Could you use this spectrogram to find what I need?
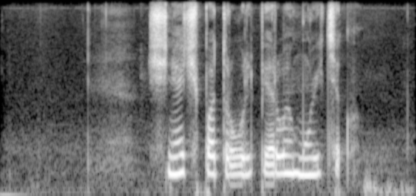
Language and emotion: Russian, neutral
